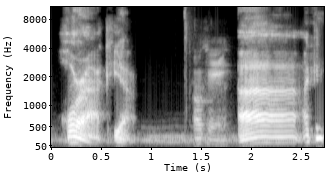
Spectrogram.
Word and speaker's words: Horak: does how do you say your last name horack horace horak yeah okay uh i can tell you about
